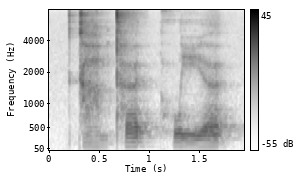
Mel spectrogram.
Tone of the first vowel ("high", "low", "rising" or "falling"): low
